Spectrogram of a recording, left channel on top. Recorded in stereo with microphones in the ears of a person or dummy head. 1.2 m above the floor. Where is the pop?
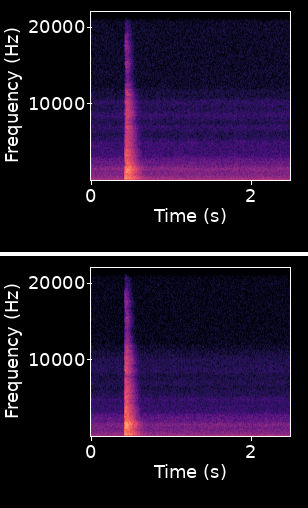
45° right (ahead or behind), 0.6 m.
